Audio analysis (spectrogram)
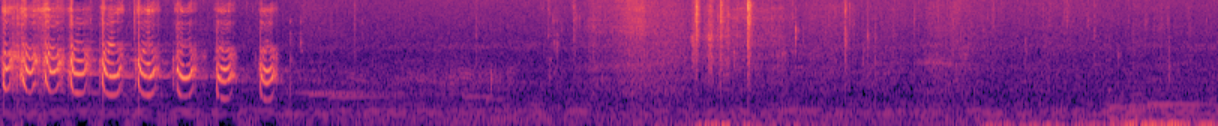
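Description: A turkey call gives a quick run of about seven rhythmic clucks and yelps from a hunting blind by a field in Manitoba, then quiet outdoor ambience with faint rustling and a soft patter.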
